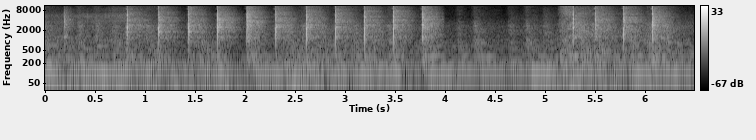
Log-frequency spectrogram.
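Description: A hand hammer strikes a curved sheet-metal helmet piece held over a steel stake, about three sharp metallic blows a second, with a short pause near the end. Background music plays under it.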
